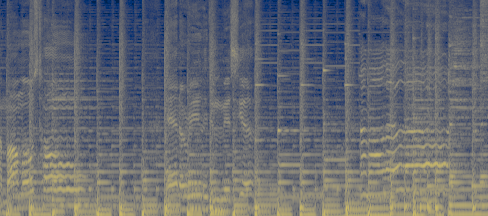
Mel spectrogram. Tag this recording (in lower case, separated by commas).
music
